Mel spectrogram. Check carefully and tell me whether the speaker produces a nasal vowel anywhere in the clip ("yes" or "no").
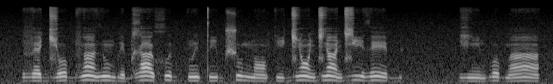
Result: yes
